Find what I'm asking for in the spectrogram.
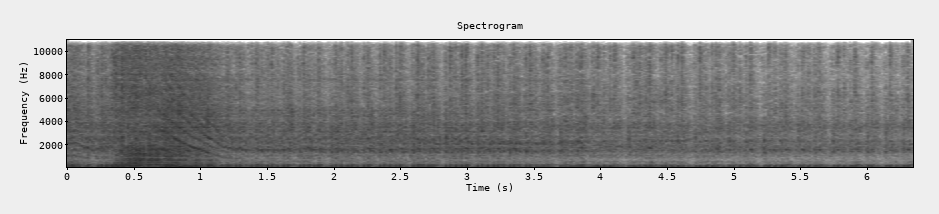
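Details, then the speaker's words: Honda motorcycle cold start on full choke on a mild day: catches, revs briefly, settles to an even steady idle without knocks, expected just above 1000 rpm when warm; normal. "Yeah, there we go. And once it's warmed up a little more, it'll idle just above 1000."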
